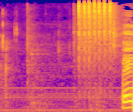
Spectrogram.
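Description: A quick run of about nine sharp clicks from a gas cooker as its burner knob is pushed and turned, typical of the built-in spark igniter, about a second in.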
